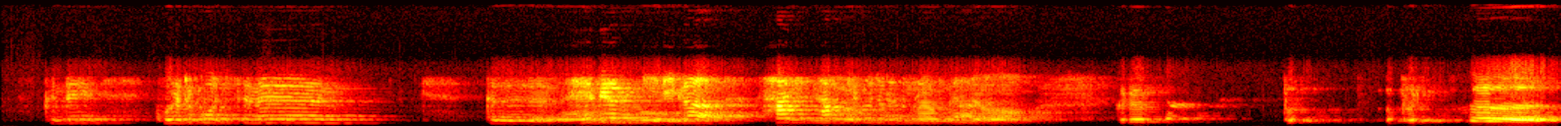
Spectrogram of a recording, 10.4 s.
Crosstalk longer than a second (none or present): present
